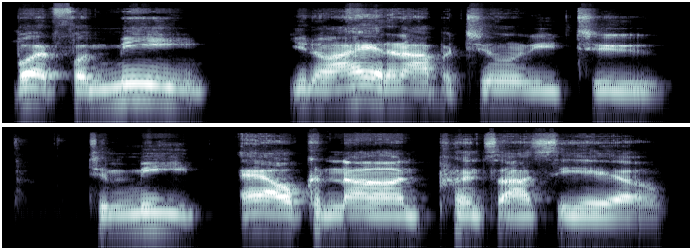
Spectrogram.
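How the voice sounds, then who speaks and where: A man hosts a podcast in a casual, chatty way. His voice sits at a middling pitch. He asks questions eagerly and keeps the talk moving. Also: fairly even intonation, a little slow, a bit bright. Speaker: podcast host.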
